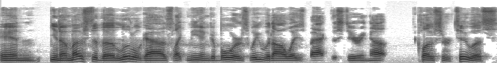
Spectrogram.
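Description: An unremarkable speaking voice talks at a moderate pace with an American accent and fairly even intonation. The background is quiet, and the sound is dry and close with no echo. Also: man. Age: 50s. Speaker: former motocross racer. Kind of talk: casual interview. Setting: podcast interview.

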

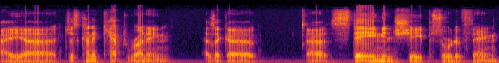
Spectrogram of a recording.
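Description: Speaking fairly slowly with an American accent, a man has a very deep, low pitch and a bright, sharp tone. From US Pacific Northwest (Seattle). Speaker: trail running filmmaker and YouTuber. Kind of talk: casual interview.

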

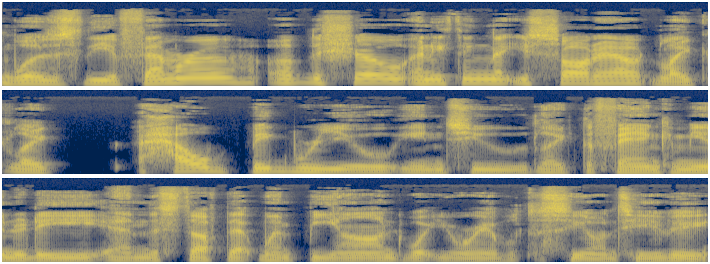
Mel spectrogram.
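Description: A man with an unremarkable speaking voice talks at medium pitch with lively intonation and hardly any pauses. The sound is dry and close, with no echo. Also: moderate pace. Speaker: podcast host interviewer. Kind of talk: casual interview chat.

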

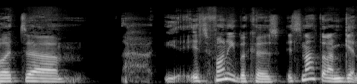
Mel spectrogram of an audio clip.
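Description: In a very clean recording with a silent background, a man with an American accent and a plain, everyday voice speaks at a moderate pace, fairly high in pitch, with lively intonation. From US South, Mississippi. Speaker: musician, producer and podcast host. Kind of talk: casual chat. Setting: studio.

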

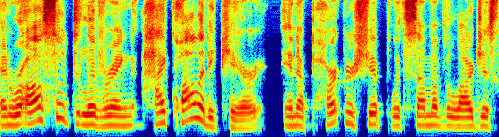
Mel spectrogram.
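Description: With an American accent and a dark, mellow tone, the speaker moves at a moderate pace with ordinary pitch variation, the sound dry and close with no echo over a quiet background. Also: man. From Chicago, US Midwest. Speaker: healthcare tech executive. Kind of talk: interview.

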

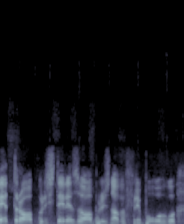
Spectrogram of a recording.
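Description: Music plays behind a woman's voice. She has a fairly high pitch and a moderate pace. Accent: Rio de Janeiro. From Rio de Janeiro city, Brazil. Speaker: podcaster. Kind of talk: casual chat.

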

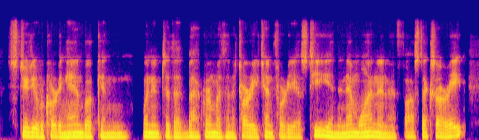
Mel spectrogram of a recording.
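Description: A man talks at a moderate pace in a fairly low, dark, mellow voice with monotone, flat intonation. The sound is dry and close, with no echo. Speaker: music tech entrepreneur. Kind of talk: interview. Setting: remote interview from his office.

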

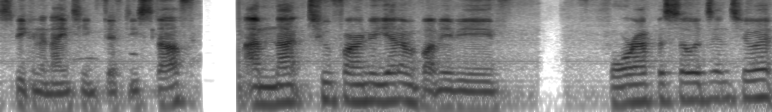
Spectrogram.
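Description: This man talks at a fairly quick pace with a bright, sharp tone and a slight Wisconsin accent. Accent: Wisconsin accent, slight outside Wisconsin. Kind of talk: casual chat.

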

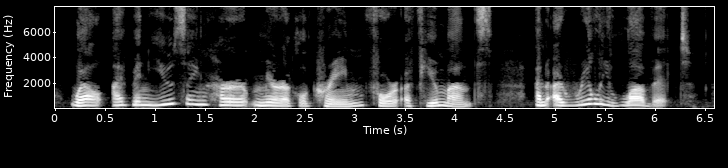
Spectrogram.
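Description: Recorded very cleanly with a silent background and a dry, close sound with no echo, a woman speaks at a very slow pace. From US, southwestern Oklahoma. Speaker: listener sending a question. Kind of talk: recorded audio question.

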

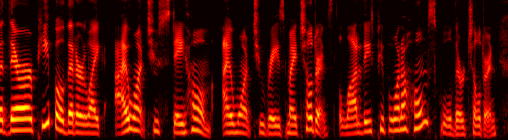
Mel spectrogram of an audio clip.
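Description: A woman in a normal speaking voice talks at a fairly quick pace and medium pitch with lively intonation, and the sound is dry and close with no echo. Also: very clean recording, silent background. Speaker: dating podcast host. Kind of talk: casual chat. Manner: laughs often.

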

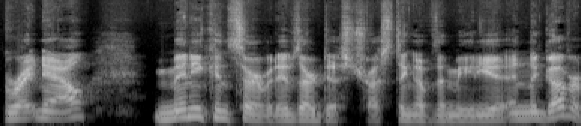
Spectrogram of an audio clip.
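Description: A man speaks in an ordinary speaking voice at a fairly quick pace. His fairly high pitch shows ordinary pitch variation, in a very clean recording with a silent background. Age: 30s. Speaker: podcast host. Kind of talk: podcast discussion.

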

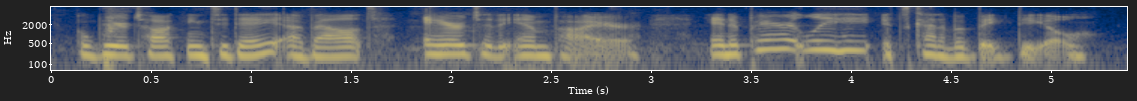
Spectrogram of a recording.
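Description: A woman with an unremarkable speaking voice, medium in pitch, with an American accent, a moderate pace and ordinary pitch variation. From United States. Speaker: podcast host. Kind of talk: casual chat.

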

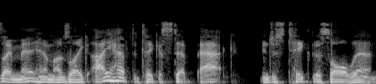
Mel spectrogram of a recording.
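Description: A man with an American accent, somewhat breathy, at a very fast pace. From Oklahoma. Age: 30s. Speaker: pinball player and YouTuber. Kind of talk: casual chat.

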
